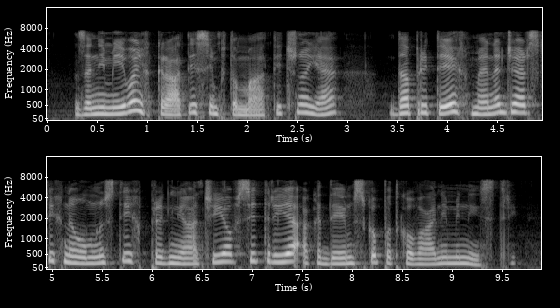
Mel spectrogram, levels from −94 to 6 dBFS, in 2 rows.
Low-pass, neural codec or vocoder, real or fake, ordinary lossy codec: 7.2 kHz; none; real; none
